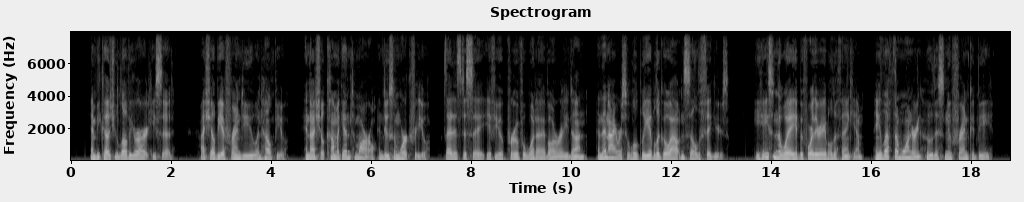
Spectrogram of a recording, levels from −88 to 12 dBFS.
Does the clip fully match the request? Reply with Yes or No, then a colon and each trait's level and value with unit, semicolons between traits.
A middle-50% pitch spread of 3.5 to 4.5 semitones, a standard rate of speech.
No: average, 3.9 semitones; fast, 250 wpm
